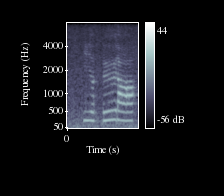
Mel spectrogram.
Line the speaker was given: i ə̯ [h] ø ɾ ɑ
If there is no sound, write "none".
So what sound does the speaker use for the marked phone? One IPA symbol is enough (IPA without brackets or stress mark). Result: h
